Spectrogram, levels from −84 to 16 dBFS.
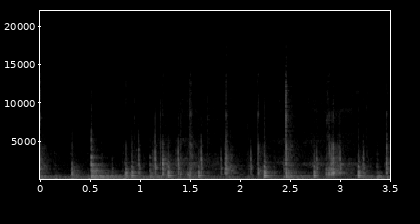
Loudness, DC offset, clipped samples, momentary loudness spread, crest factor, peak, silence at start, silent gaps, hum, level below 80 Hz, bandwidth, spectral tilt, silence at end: -46 LUFS; under 0.1%; under 0.1%; 5 LU; 22 dB; -24 dBFS; 0 s; none; none; -56 dBFS; over 20 kHz; -5 dB/octave; 0 s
